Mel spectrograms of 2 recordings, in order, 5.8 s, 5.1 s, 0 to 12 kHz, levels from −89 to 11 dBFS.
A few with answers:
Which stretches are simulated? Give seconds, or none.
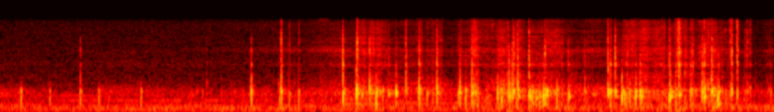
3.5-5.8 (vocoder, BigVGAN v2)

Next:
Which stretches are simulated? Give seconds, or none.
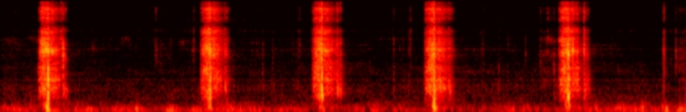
0.0-5.1 (codec, SNAC)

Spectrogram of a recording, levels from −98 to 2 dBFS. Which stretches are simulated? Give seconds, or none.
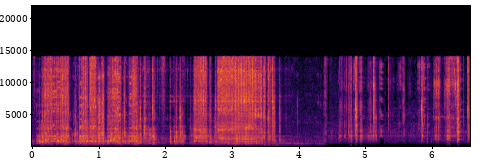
1.6-3.9 (codec, SNAC)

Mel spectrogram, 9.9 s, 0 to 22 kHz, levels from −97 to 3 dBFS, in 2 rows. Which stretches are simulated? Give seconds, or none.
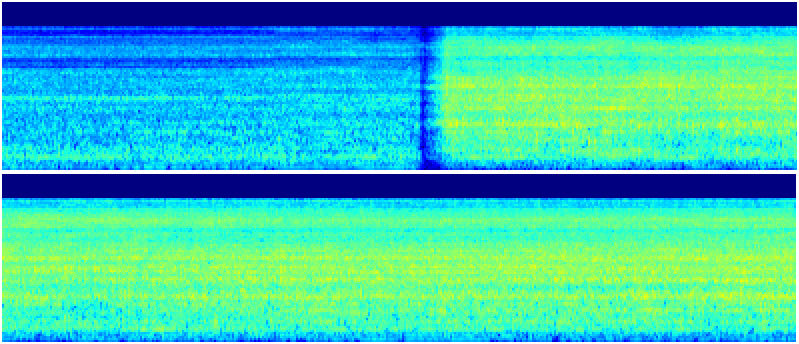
1.7-5.6 (codec, SNAC)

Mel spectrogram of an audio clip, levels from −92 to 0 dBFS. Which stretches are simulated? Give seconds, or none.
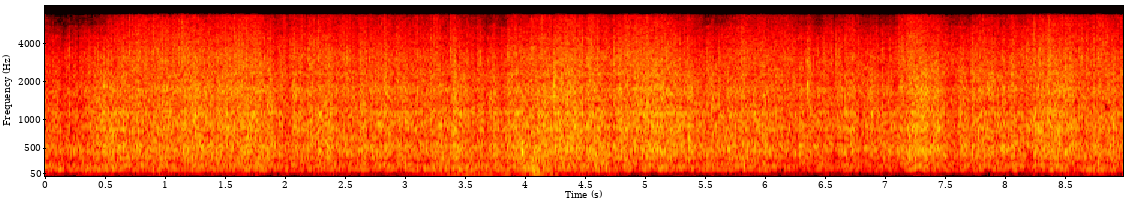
none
